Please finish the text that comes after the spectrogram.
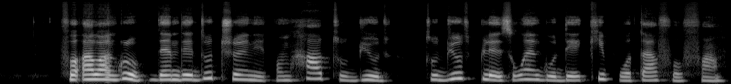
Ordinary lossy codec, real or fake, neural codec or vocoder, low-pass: none; fake; autoencoder, 48 kHz, 32 numbers a frame, DAC-VAE, trained on Japanese speech; none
